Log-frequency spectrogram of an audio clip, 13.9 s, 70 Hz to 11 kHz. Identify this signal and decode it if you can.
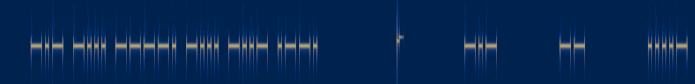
Morse code, heard as a keyed tone, about 17 wpm, spaced as for 11 wpm, 700 Hz. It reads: KB9BXP KM4
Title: USA Call Signs - 6 Characters - 6x Character Spacing - 17wpm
